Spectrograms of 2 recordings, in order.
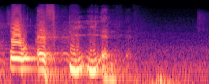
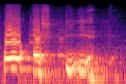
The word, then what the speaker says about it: often: T is not silent, it should be pronounced. Some say T is silent, and then there's a big debate for that. But we realize that both are correct in their own ways.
